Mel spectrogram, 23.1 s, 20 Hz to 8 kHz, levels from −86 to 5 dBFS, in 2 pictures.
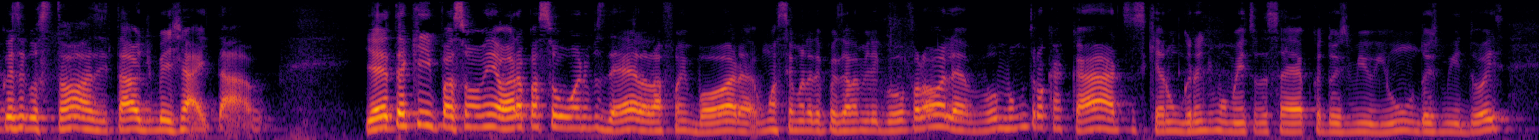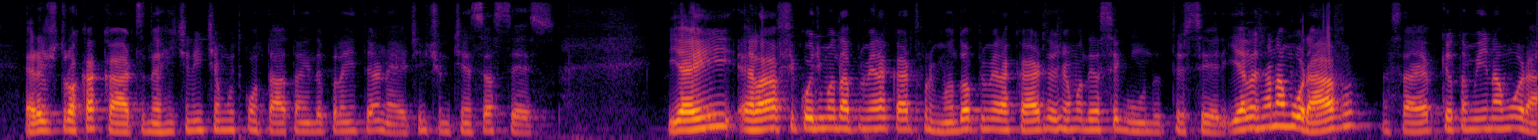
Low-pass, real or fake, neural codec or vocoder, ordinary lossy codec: none; real; none; none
